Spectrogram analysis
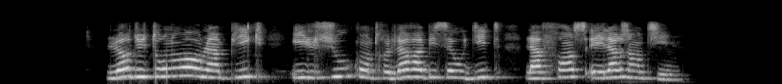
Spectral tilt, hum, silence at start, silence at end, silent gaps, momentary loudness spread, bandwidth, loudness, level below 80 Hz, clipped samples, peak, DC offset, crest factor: -1 dB/octave; none; 1.05 s; 1 s; none; 10 LU; 7.8 kHz; -16 LUFS; -68 dBFS; under 0.1%; 0 dBFS; under 0.1%; 16 dB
